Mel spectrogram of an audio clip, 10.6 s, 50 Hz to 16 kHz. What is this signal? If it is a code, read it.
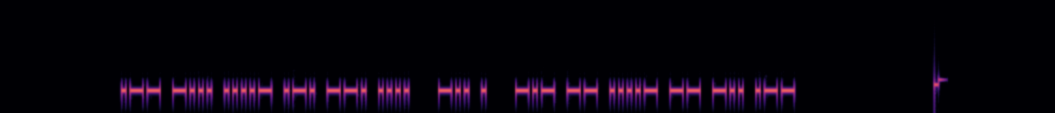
Morse code, heard as a keyed tone, about 28 wpm, 700 Hz. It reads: WB4RGH DE KM4MDW
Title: USA Callsign DE Callsign 28wpm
